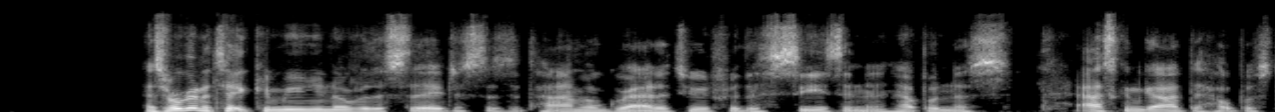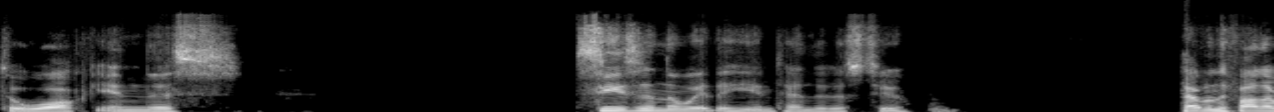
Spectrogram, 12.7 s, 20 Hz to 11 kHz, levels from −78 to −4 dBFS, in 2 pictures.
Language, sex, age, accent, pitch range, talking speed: English, male, 30-49, American, 115-140 Hz, 195 wpm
